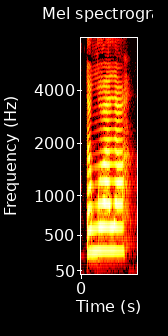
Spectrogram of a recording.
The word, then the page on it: taqu-aláa: Apatani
